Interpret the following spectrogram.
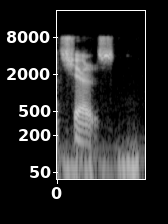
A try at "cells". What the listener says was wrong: And let me help you with your pronunciation of cell. And so it's an S sound. Just like the verb to buy or sell something, the pronunciation is exactly the same.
